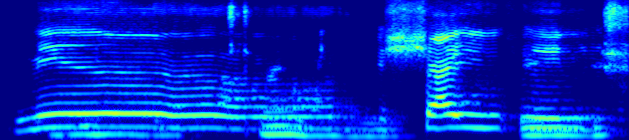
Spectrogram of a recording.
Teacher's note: ইকফার 15টি অক্ষরের মধ্যে শিন এসছে নুন সাইনের পরে, যেহেতু সেই জন্য গুণনা হবে।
